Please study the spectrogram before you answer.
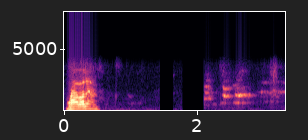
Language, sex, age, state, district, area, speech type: Bengali, male, 18-30, West Bengal, Howrah, urban, conversation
